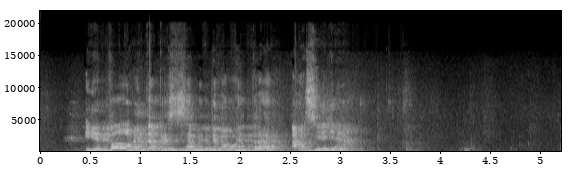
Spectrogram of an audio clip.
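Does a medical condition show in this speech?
No.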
